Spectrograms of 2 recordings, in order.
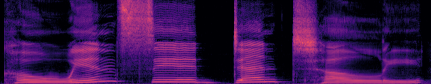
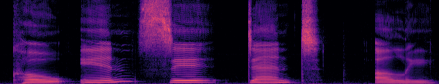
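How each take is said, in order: First: Very slow syllable by syllable; slow careful reading; sounding it out. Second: Very slow again, syllables apart; careful slow reading; sounding it out. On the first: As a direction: sound out a big word. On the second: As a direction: spell it with your voice. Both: Shown as a demonstration. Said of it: "this is a big wor".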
